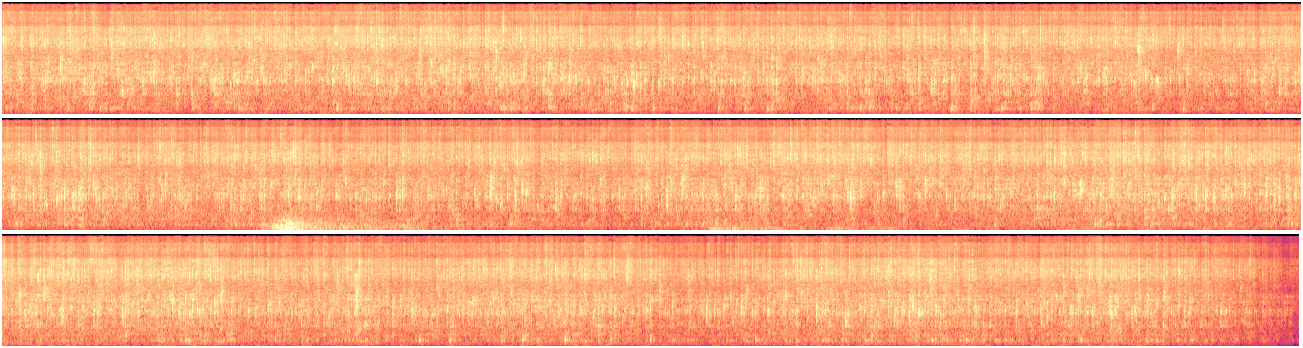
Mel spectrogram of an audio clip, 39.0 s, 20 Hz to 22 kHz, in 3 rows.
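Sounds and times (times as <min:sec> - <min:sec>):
rainwater splashing into bucket: 0:14.8 - 0:25.2
low thump: 0:15.5 - 0:18.3.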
